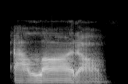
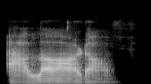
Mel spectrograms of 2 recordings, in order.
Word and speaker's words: a lot of: Recuerden que les he comentado, cuando la T después tenga un sonido vocálico, pronúncienla como el sonido de R que tenemos en la palabra barato, ¿ok? Entonces digan a lot of, a lot of, a lot of.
